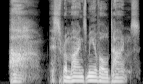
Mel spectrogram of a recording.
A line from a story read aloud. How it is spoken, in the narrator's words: he sighed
